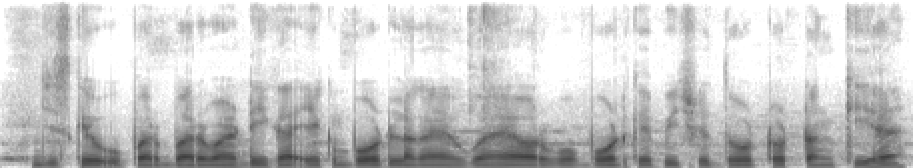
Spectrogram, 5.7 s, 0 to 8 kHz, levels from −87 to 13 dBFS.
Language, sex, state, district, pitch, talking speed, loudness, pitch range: Hindi, male, Jharkhand, Palamu, 100 Hz, 200 wpm, -20 LUFS, 100-105 Hz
